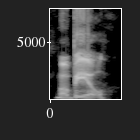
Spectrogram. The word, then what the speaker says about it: Mobile: You guys are in Mobile, right? No, Mobile. But it's spelt mobile.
